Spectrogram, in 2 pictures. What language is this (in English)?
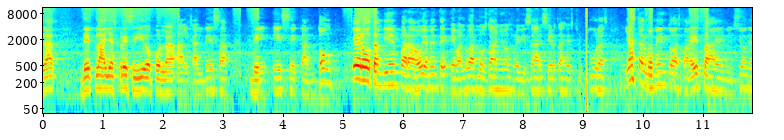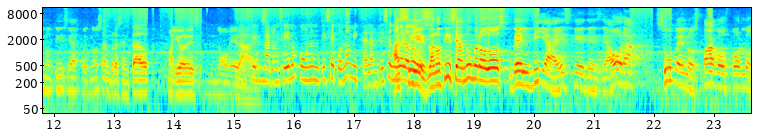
Spanish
